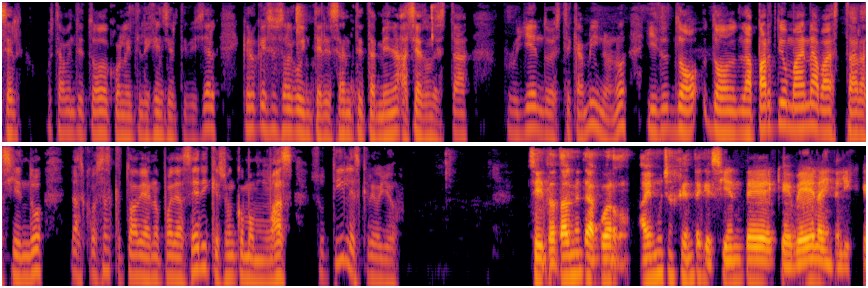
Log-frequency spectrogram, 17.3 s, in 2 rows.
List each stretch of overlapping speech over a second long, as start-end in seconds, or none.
none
